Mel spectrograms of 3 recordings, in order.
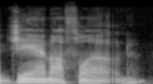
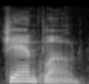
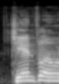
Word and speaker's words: Janflone: It's just And then a lot of people add a syllable. They say Janaflone. No, that's not correct. Two syllables. Janflown. All right. Janflon rhymes with handbone.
